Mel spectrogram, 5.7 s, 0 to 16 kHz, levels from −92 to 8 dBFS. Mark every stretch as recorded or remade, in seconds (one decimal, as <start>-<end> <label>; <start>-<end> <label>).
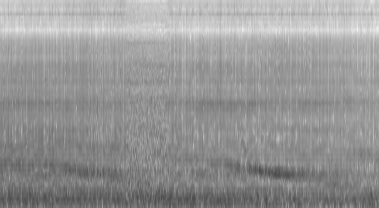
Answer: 0.0-1.9 remade; 1.9-2.5 recorded; 2.5-5.7 remade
